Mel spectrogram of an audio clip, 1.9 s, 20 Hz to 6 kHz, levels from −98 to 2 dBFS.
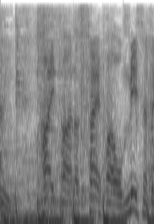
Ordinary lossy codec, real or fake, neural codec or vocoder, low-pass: AAC, 24 kbps; real; none; 5.4 kHz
